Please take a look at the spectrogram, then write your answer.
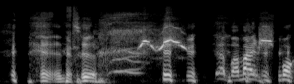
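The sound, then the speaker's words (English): Someone imitates a wolf whistle, a single quick sliding whistle in the middle of a few seconds of lively talking. “I had big legs and a big butt, and so I used to get whistled a lot.”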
